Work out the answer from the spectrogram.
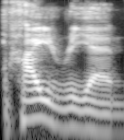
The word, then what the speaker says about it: Cairhien: to the nation of Cairhien, which, yes, that's apparently how it's pronounced according to the television show.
